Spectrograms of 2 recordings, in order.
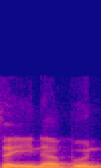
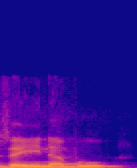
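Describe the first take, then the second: First: The name ends with an added n sound. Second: The name ends on a plain u vowel. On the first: The speaker calls it wrong. "bukan Zainabun" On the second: The speaker calls it right. "namun Zainabu"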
